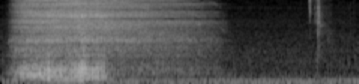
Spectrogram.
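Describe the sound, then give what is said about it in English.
A deep breath drawn in during a guided breathing exercise: one long, airy rush of air that swells quickly, holds for about a second, then fades away. “We'll breathe in, hold slightly at the top, and release with a loud sigh.”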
